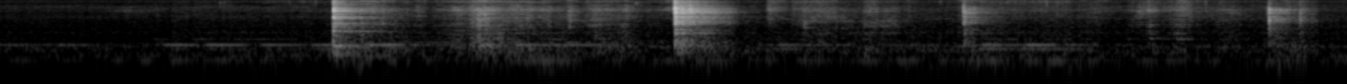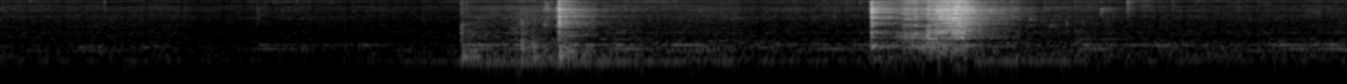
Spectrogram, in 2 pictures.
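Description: A serving spoon scraping and knocking against a kadai and a serving dish as chickpea curry is spooned out. Several short, sharp clatters and scrapes, the loudest one near the end, over a faint steady hum.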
